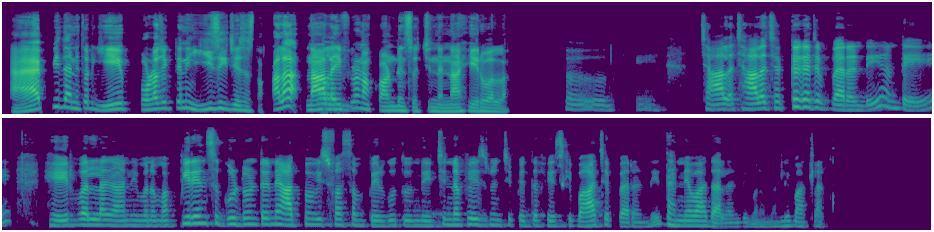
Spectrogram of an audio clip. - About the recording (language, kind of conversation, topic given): Telugu, podcast, మీ ఆత్మవిశ్వాసాన్ని పెంచిన అనుభవం గురించి చెప్పగలరా?
- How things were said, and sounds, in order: in English: "హ్యాపీ"; in English: "ప్రాజెక్ట్"; in English: "ఈజీ‌గా"; in English: "లైఫ్‌లో"; in English: "కాన్ఫిడెన్స్"; in English: "హెయిర్"; in English: "హెయిర్"; in English: "అపియరెన్స్ గుడ్"; in English: "ఫేజ్"; in English: "ఫేస్‌కి"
